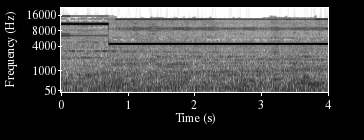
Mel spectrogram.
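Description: Experimental industrial synthesizer drone: a dense, noisy wash with steady high-pitched tones over it. Under a second in, one high whistling tone cuts off and a lower steady whistle takes over.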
